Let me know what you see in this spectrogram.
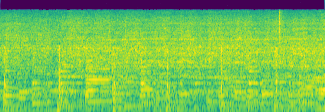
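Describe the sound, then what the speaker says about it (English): Sumatran coffee beans crack inside a roaster drum, sharp irregular pops breaking over a steady sizzling, rumbling background. "Right, starting to crack now."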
